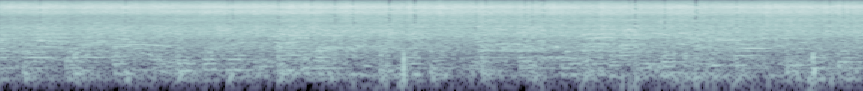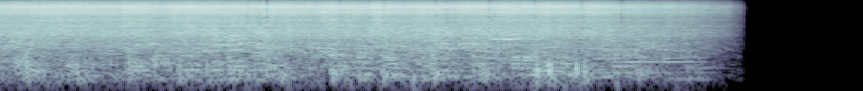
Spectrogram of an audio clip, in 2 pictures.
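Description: Steady rush of running water, like a fountain, with indistinct voices and music mixed in, fading out near the end.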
